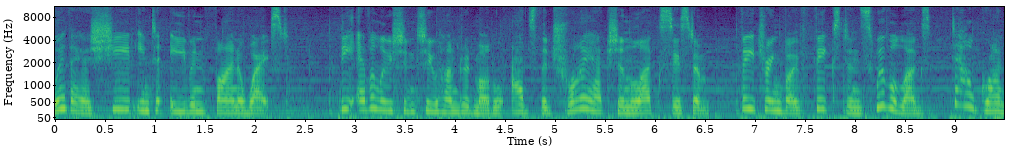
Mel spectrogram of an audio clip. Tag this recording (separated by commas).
Music, Speech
